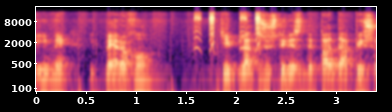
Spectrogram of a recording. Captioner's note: squeeze sound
